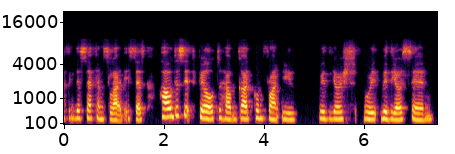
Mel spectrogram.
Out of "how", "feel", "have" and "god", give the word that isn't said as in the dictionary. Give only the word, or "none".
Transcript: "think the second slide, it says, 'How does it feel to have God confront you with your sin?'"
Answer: have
